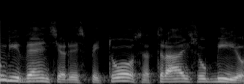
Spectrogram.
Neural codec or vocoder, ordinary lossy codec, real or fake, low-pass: none; none; real; none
